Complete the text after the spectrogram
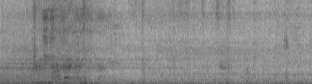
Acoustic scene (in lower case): subway train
